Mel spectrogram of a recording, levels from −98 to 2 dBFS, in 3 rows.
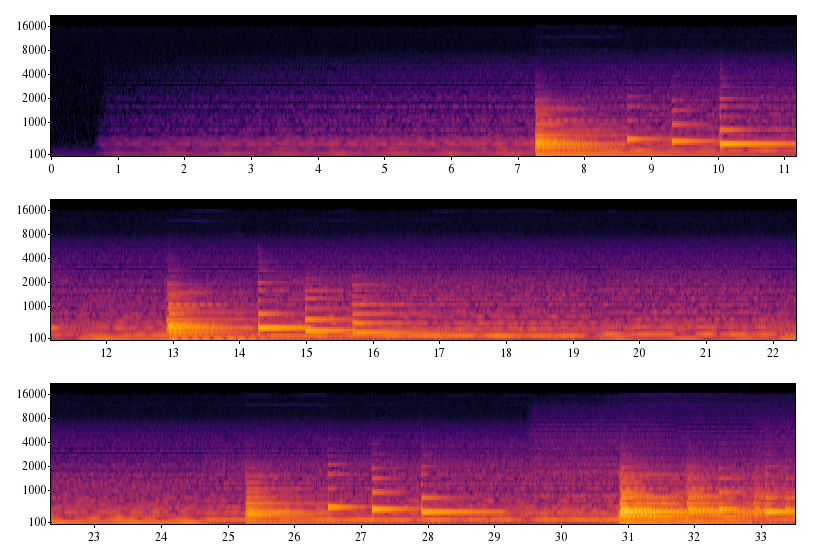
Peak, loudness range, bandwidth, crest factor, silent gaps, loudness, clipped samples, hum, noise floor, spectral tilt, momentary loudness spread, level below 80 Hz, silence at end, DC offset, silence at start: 0 dBFS; 15 LU; 6.6 kHz; 24 dB; none; -24 LUFS; under 0.1%; none; -72 dBFS; -9.5 dB/octave; 16 LU; -60 dBFS; 0 s; under 0.1%; 4.2 s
